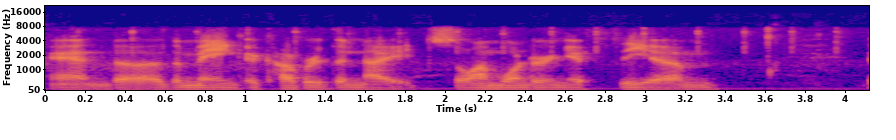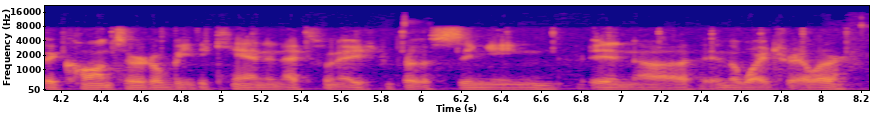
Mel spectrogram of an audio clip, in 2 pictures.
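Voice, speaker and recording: Very low-voiced man, muffled and noisy. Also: little pitch movement, a little fast. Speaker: podcast panelist. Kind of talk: casual fan discussion of an animated series. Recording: muffled mic with clear background noise.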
